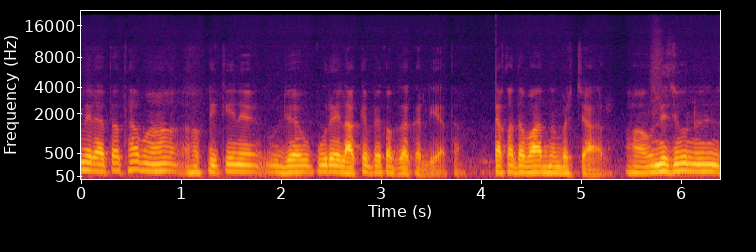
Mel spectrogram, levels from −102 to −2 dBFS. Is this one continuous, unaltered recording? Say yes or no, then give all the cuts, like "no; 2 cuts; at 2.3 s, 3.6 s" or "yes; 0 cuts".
yes; 0 cuts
